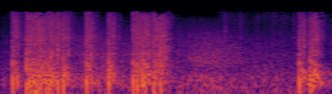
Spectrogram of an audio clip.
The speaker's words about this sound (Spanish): Petardos y tracas había que haber soltado en Los Ángeles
